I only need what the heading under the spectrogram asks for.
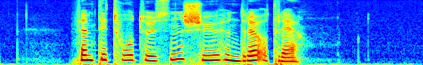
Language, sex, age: Norwegian, female, 26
